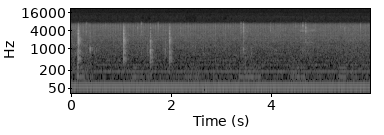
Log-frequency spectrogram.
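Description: Faint computer mouse clicks over near silence: four or five sharp clicks in the first two seconds, then a fainter one or two near the middle.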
